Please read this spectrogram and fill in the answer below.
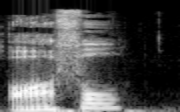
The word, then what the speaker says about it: offal: Is it pronounced awful? – Mm-hmm. – O-F-F-A-L?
